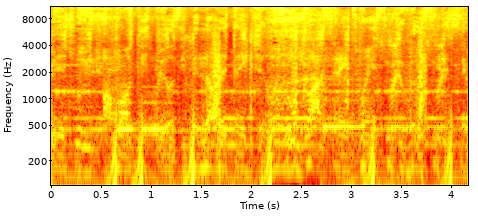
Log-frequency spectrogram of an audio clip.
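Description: Hard trap beat with heavy 808 bass, kick drum and hi-hats, with rapped vocals over it. The bass cuts out for a moment a little past two seconds in.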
